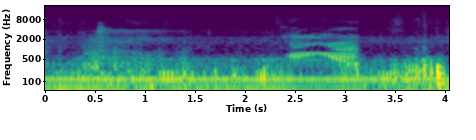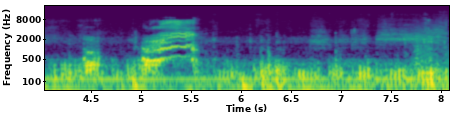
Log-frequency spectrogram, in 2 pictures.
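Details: Luna, a pet cat, rumbles a steady low purr while getting belly rubs indoors, interrupted by two short chirping meows near the middle of the clip, over a faint constant electrical hum.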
